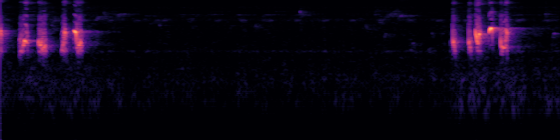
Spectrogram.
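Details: Dense Dok Taeng style phrases from a red-whiskered bulbul, used to teach hand-fed and wild-caught young; a quick chirping run, a silent gap of several seconds, then a second phrase with a whistled upward slide.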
